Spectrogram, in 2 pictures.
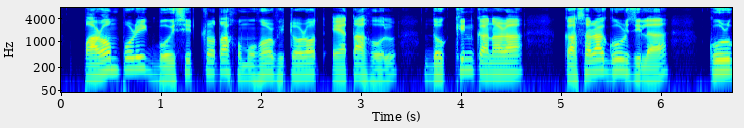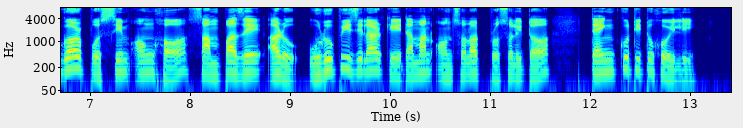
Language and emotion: Assamese, neutral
